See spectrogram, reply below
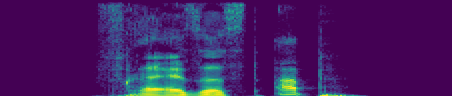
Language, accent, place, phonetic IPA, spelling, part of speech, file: German, Germany, Berlin, [ˌfʁɛːzəst ˈap], fräsest ab, verb, De-fräsest ab.ogg
- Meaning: second-person singular subjunctive I of abfräsen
